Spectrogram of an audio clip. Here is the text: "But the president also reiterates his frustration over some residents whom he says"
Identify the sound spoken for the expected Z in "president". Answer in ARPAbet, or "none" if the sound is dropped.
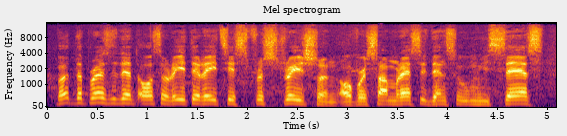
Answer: S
